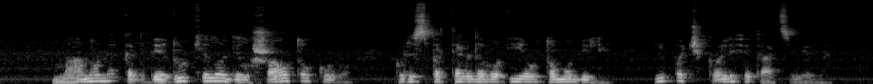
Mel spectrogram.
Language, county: Lithuanian, Vilnius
